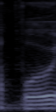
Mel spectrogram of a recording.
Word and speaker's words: por: Vejam que a pronúncia é exatamente igual, mas são palavras completamente diferentes.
